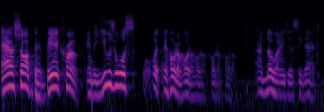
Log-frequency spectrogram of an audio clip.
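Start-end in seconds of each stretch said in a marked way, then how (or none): 2.9-4.7 falling from soft to near silent; distracted murmur dying away; hold on, fading. Real, not acted. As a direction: trail off while staring at the screen. Stops short at shocking text.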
